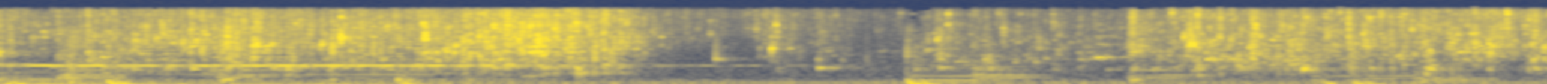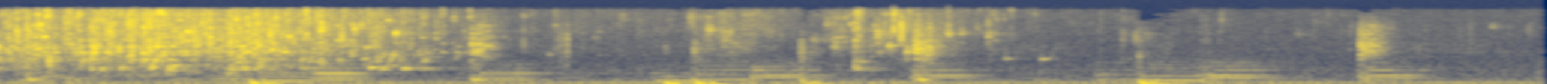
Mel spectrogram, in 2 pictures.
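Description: Water sloshing and splashing in a bucket as dirty canister-filter foam pads are swished and rinsed by hand. It is heaviest for the first two seconds and again from about three to seven seconds in.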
